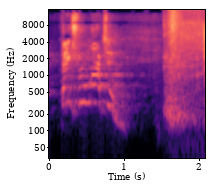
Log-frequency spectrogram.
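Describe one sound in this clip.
A man speaks cheerfully close by.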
